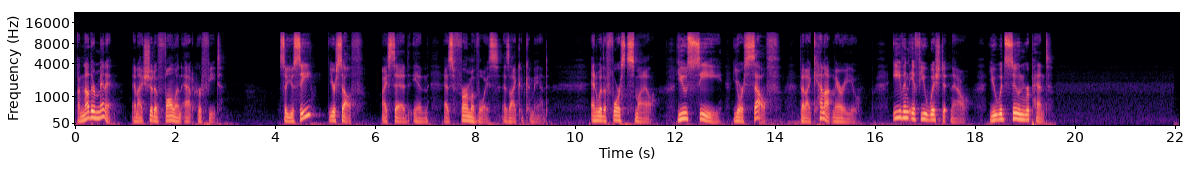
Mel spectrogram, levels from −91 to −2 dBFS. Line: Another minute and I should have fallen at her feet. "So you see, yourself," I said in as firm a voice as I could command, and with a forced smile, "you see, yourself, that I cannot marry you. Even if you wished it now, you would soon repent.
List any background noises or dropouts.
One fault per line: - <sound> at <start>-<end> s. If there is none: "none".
none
